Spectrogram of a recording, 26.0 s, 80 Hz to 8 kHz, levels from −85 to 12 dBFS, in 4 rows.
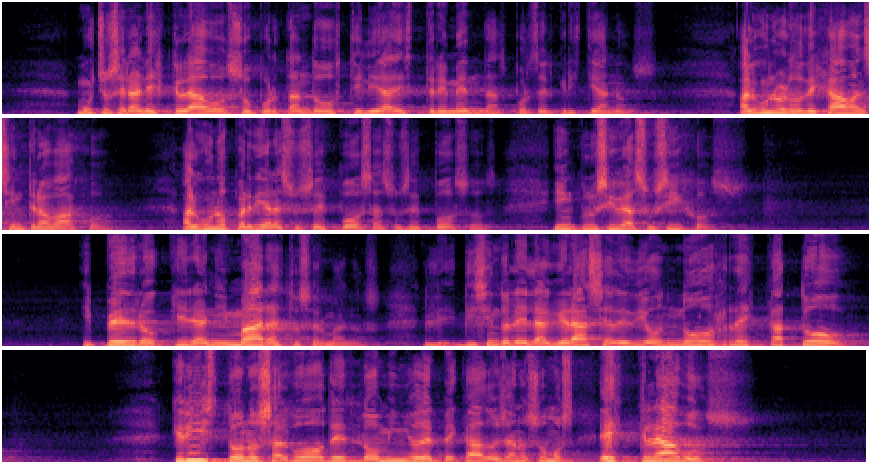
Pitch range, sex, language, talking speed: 155-200 Hz, male, Spanish, 120 wpm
